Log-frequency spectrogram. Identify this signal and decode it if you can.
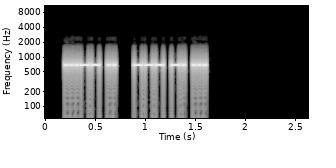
Morse code, heard as a keyed tone, about 46 wpm, 700 Hz. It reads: 3I ONS
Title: Winter Field Day Exchanges Encore 45wpm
